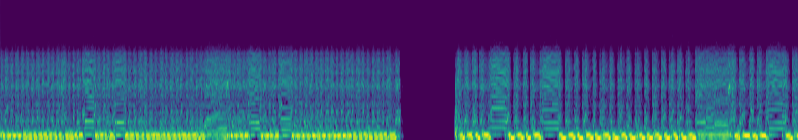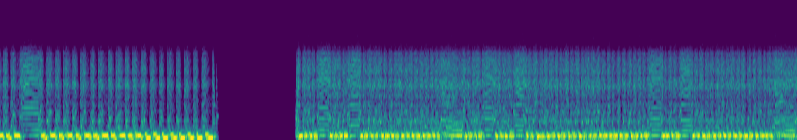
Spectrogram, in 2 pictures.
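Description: Distorted electric guitar tuned to standard C playing a heavy metal riff with fast palm-muted chugs. The playing stops dead twice, briefly, about eight seconds in and again about twenty seconds in.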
